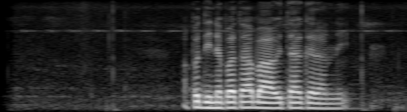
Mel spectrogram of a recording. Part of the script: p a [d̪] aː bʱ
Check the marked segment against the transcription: incorrect: t̪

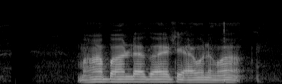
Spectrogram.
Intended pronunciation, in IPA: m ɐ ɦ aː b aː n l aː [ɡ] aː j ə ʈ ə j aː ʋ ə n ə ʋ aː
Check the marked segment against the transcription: correct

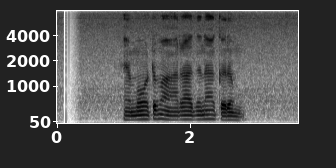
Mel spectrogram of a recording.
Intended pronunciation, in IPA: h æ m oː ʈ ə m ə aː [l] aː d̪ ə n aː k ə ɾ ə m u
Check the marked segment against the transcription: incorrect: ɾ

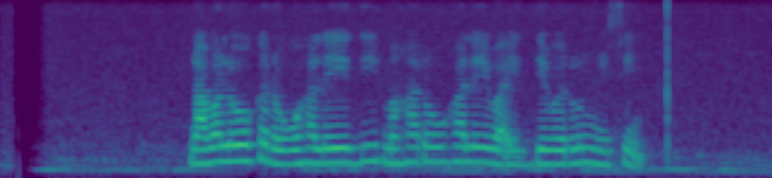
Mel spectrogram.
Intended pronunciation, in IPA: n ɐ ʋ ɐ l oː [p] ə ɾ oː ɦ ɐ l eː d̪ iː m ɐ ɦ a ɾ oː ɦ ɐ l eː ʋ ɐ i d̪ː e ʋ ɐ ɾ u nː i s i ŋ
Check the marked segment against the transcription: incorrect: k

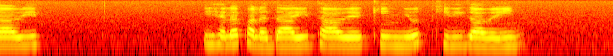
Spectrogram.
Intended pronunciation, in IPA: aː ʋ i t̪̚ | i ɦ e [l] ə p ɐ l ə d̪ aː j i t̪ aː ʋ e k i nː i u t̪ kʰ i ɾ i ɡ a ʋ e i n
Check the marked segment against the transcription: correct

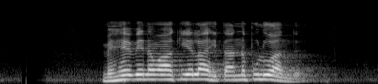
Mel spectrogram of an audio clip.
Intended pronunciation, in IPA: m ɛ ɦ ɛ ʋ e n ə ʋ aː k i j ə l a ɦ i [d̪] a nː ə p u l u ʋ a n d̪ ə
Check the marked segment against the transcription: incorrect: t̪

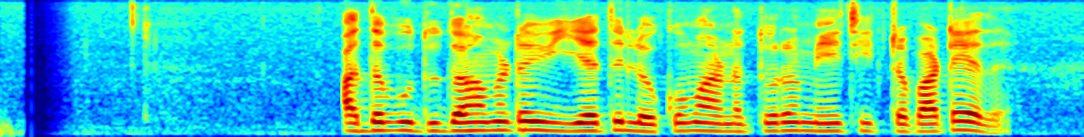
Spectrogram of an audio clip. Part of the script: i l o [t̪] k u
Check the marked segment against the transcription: incorrect: none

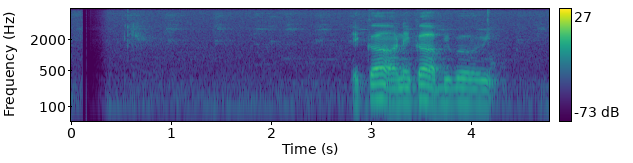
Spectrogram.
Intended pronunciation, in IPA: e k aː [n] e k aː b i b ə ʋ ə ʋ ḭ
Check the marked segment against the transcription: correct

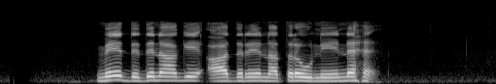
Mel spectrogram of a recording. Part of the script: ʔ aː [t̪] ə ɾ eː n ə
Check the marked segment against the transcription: incorrect: d̪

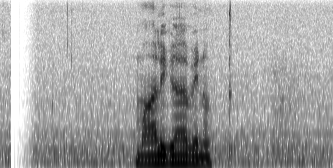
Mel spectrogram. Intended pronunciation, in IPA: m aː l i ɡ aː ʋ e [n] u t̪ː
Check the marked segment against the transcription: correct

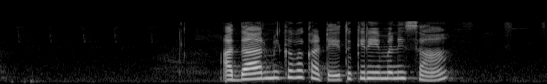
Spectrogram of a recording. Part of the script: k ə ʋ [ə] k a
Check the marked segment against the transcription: correct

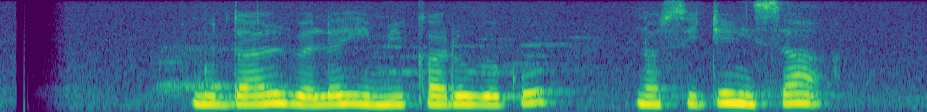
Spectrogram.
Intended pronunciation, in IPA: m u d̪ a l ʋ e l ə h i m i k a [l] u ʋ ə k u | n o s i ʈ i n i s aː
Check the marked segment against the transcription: incorrect: ɾ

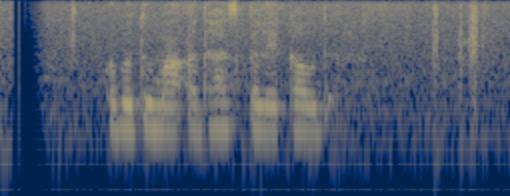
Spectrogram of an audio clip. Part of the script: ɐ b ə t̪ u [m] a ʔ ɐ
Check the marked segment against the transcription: correct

